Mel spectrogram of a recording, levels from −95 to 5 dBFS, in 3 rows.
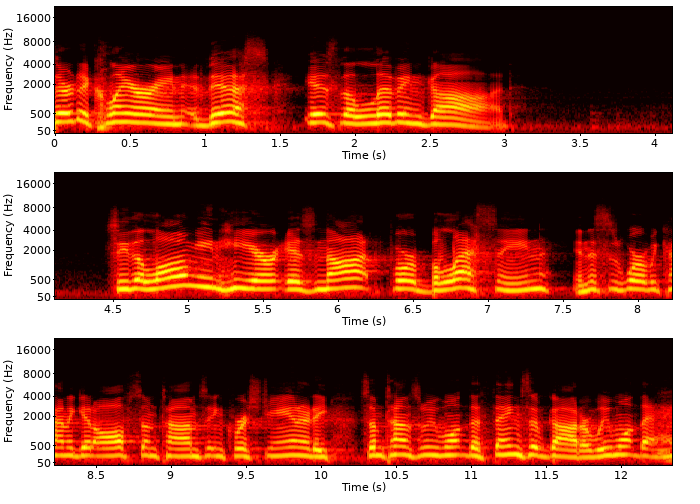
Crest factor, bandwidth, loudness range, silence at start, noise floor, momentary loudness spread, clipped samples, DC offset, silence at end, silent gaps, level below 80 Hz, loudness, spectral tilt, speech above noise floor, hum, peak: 16 dB; 6.2 kHz; 4 LU; 0 s; -70 dBFS; 8 LU; under 0.1%; under 0.1%; 0 s; none; -68 dBFS; -24 LUFS; -9 dB/octave; 46 dB; none; -8 dBFS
